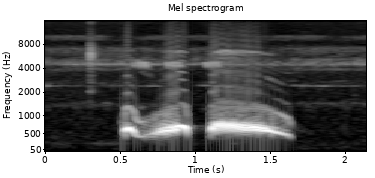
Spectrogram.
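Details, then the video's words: One clean double coo from a spotted dove of the 'kuk 1' variety, Cilacap, Central Java: a brief wavering note, a short pause, then a drawn-out hoot that sinks slightly at its end. "SUARA BURUNG TEKUKUR / DERKUKU KUK 1 GACOR"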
